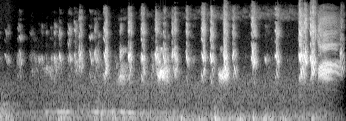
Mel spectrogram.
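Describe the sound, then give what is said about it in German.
A flock of jackdaws calling, a rapid, overlapping stream of sharp, high-pitched "kjek" notes from several birds at once, brighter than the deep caw of crows, loud, with no voices present. “Also eben im Gegensatz zu den Krähen, die ja so ein eher tiefes Kra äußern, ist der Ruf der Dohlen viel heller. Er wird als ein Kjek beschrieben und es klingt ungefähr so.”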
